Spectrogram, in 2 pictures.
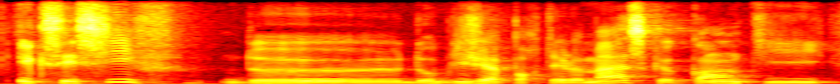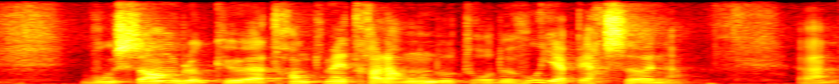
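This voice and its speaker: A man speaking through a face mask as a doctor in an interview, explaining things deliberately with hesitant pauses. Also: mid-range voice, a little mellow. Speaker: doctor at a local practice being interviewed.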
